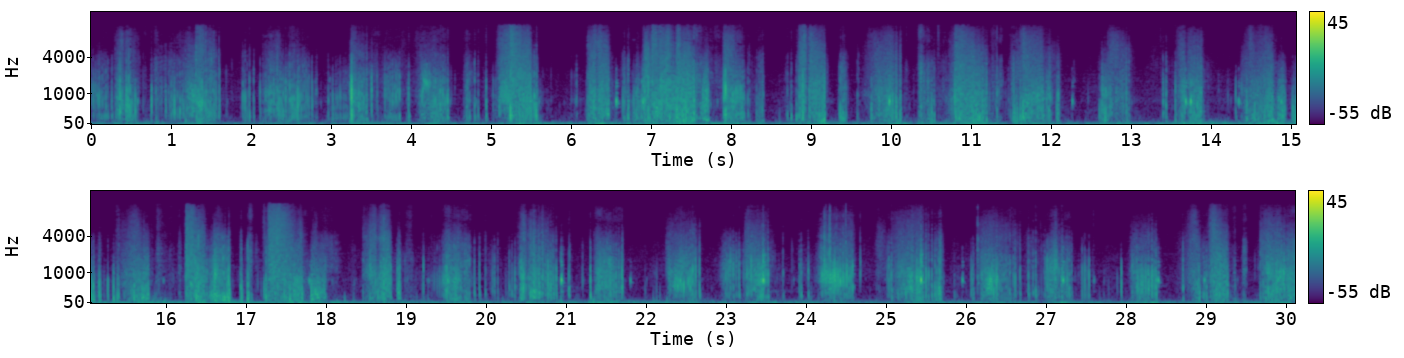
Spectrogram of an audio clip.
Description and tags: Walking in snow
Sounds of walking in deep snow
deep-snow, ambience, walking, field-recording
